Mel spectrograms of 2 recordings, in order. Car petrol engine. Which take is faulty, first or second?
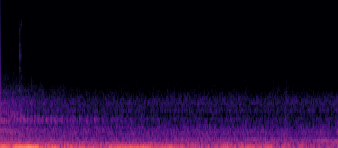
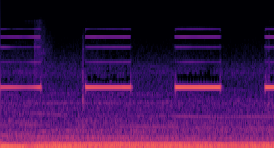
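first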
